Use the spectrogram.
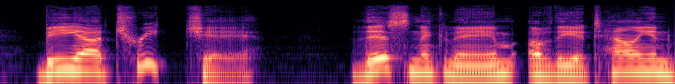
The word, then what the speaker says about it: Beatrice: As Beatrice is Italian, her name is pronounced in the Italian way, not Beatrice, but Beatrice.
